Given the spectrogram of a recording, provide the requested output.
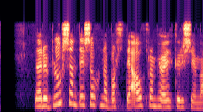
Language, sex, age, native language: Icelandic, female, 15, Icelandic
